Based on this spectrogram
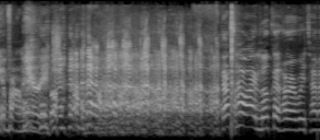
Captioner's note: laughter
